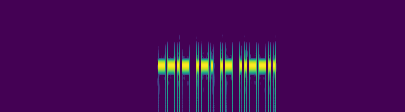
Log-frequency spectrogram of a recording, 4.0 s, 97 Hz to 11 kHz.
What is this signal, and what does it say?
Morse code, heard as a keyed tone, about 50 wpm, 700 Hz. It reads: QRA?
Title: Q-Codes with Spoken Meaning - 50wpm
